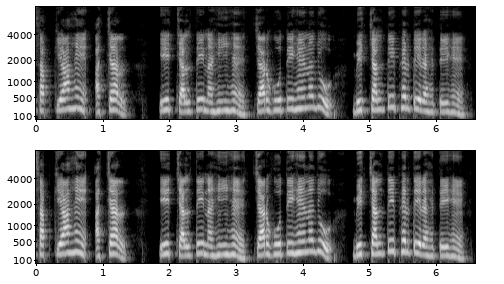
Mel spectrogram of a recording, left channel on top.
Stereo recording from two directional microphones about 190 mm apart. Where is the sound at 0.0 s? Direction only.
30° right (ahead or behind).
